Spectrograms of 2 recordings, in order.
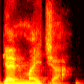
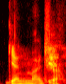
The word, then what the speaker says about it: Genmaicha: I actually went on YouTube this week and I searched how to pronounce it's pronounced, I think, Genmaicha. Genmaicha.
